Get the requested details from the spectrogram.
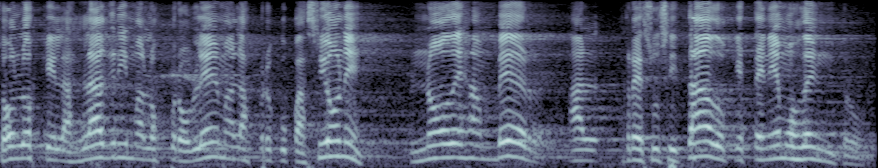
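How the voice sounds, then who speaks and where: A man with a high voice preaches a fervent sermon as pastor, calling out to his congregation. His voice rings through a church with a long, trailing reverb. Soft music plays faintly beneath him. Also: normal speed.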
